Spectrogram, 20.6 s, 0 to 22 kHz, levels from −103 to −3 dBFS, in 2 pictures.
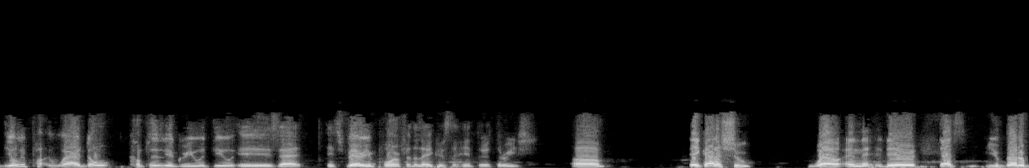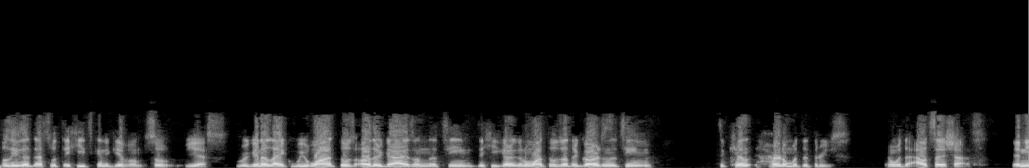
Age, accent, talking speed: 20-39, American, 240 wpm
